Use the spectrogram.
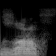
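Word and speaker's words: ظرف: So if ni merupakan kalimat isim, dia ialah isim ruang, isim zaraf. Kita sebut zaraf tuan-tuan. Zaraf, Z-O-R-O-F, ujung di F, zaraf. Okey, ejaan Arab dia macam ni Ustaz?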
